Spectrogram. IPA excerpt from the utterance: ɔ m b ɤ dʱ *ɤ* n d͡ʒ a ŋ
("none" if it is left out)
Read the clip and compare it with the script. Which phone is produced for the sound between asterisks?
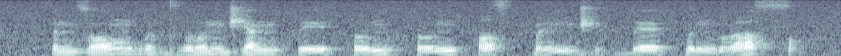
ɤ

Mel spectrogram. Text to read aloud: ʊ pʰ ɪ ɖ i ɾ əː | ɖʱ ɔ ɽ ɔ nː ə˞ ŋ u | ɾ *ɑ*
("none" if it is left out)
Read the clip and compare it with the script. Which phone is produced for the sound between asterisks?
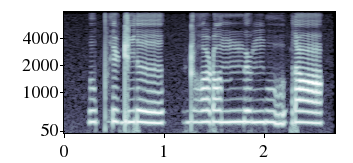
ɑ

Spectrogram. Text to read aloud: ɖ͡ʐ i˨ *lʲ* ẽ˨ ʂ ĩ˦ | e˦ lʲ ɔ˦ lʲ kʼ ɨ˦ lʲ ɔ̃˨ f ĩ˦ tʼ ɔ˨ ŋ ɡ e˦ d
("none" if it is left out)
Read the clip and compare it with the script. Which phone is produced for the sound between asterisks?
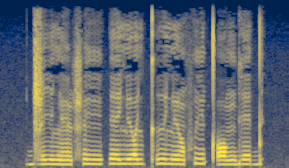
l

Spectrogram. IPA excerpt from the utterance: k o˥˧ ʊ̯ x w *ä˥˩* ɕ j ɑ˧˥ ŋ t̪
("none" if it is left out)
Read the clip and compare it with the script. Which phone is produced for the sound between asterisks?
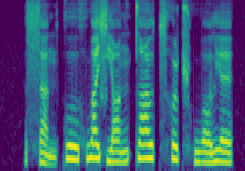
ä˥˩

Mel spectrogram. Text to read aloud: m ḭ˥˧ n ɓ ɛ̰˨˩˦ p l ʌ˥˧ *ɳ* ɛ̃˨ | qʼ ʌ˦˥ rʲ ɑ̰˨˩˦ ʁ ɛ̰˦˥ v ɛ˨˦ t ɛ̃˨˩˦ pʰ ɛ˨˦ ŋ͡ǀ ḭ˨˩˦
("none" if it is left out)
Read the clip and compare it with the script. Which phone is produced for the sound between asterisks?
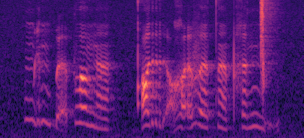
ŋ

